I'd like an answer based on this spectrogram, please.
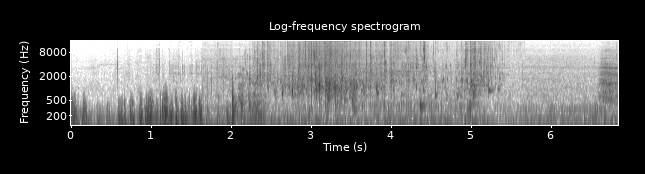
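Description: Small knocks and clicks, then a small hooked bass splashing at the water's surface for a couple of seconds as it is reeled in.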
